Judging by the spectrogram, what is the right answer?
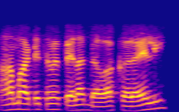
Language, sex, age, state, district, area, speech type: Gujarati, male, 18-30, Gujarat, Mehsana, rural, conversation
